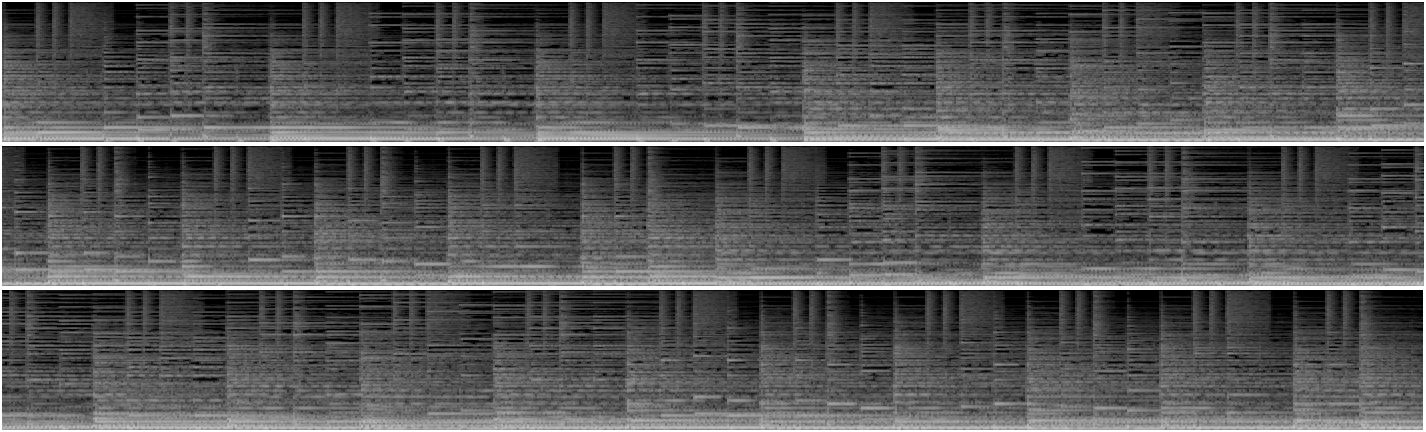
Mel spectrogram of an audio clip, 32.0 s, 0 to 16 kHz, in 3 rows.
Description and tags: Short loops 14 03 2015 4
made in ableton live 9 lite - despite many crashes of ableton live 9 lite
;the program does not seem to work very well on my pc - luckily the program has
built in recovery for my midi projects after crashes occur.
- vst plugins : Balthor, Sympho, Alchemy, ToyOrgan, Sonatina Flute- Many are free VST Instruments from vstplanet !
bye
gameloop game music loop games organ piano sound melody tune synth ingame happy bells
music, sound, loop, synth, melody, bells, games, game, gameloop, tune, organ, ingame, piano, happy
